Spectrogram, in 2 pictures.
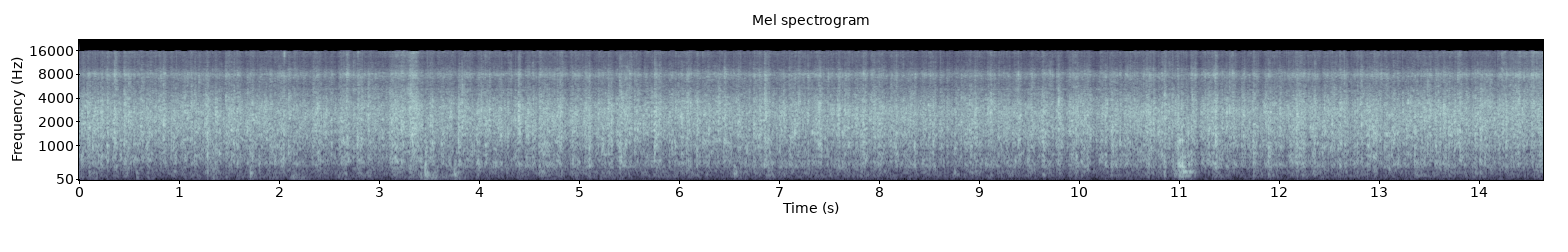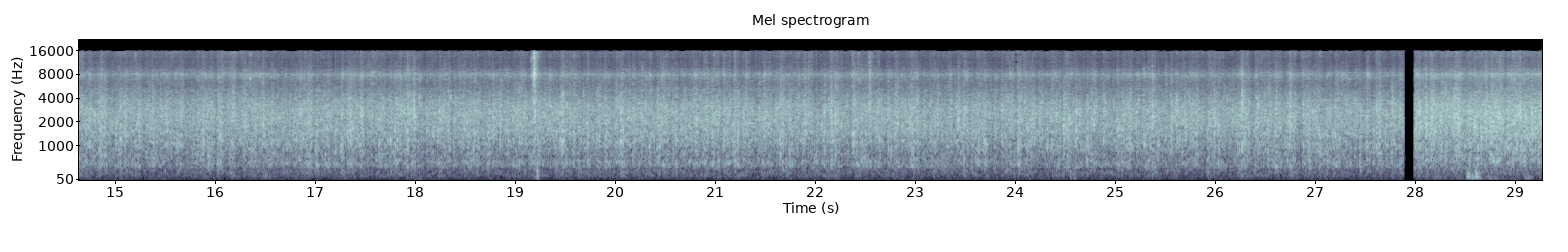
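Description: Heavy rain pouring steadily, an even hiss, with a few faint knocks.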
